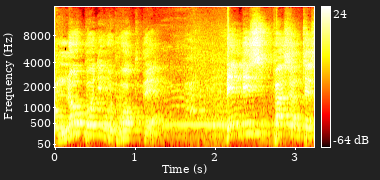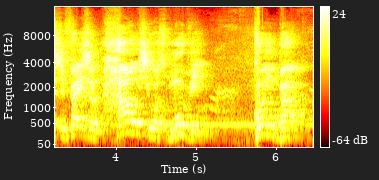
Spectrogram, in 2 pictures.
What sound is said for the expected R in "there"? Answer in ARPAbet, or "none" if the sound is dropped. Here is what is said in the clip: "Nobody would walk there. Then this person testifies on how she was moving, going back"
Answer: R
